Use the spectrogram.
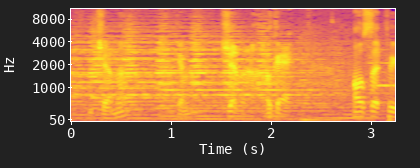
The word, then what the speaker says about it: Gemma: perfectly normal name okay Gemma soft G Gema okay we sear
